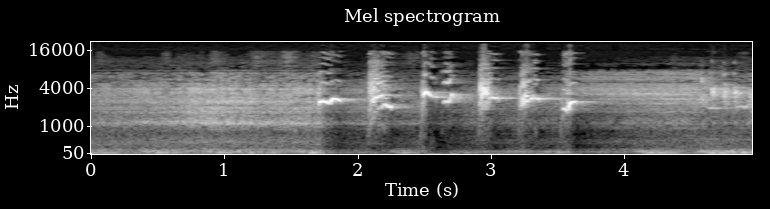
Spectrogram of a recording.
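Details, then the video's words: Greater green leafbird singing in captivity, for prompting young birds to sing. A steady buzzy tone fades, then a few loud whistled slurs and chips follow before the tone returns. "CUCAK IJO GACOR || PAS BUAT PANCINGAN BURUNG BAHAN"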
